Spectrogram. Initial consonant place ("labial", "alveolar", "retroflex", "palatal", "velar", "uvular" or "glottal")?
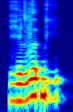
glottal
